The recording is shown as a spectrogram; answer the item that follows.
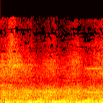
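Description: Electronic dance music with a steady beat of about two beats a second, played over a sports hall's sound system as accompaniment to a gymnastics floor routine.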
